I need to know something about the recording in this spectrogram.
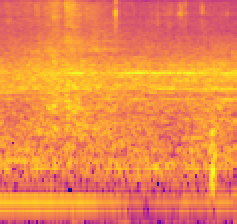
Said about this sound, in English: And apologies if you can hear the the uh, leaf blower behind me.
